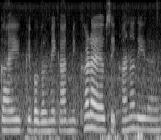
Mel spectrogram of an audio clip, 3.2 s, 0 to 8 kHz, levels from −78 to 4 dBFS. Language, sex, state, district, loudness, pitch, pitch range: Hindi, female, Bihar, West Champaran, -17 LUFS, 220 Hz, 210-235 Hz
